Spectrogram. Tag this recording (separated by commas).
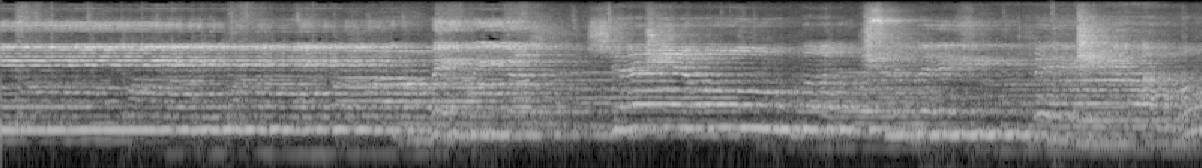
Singing, Music, Choir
